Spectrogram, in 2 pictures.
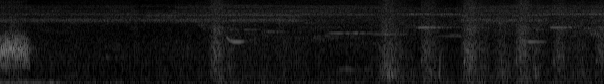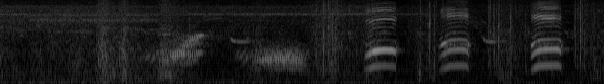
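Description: Quiet forest background with a few faint rustles and clicks, then near the end a bird of paradise calling loudly: a quick run of repeated, arching calls.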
